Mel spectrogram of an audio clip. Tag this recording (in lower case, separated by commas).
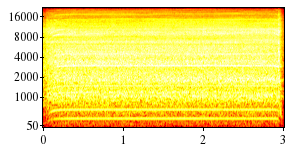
tools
